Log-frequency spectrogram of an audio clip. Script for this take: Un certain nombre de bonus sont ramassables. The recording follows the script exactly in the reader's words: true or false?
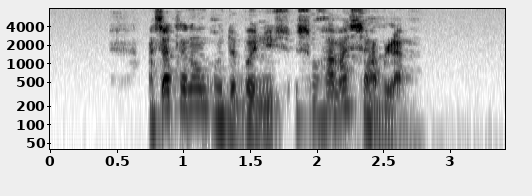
true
